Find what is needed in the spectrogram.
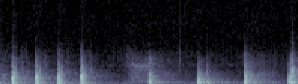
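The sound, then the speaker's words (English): Someone raps on a door, a quick run of four knocks followed by four slower, evenly spaced ones, loud with nothing else in the background. “If that idiot knocks on this door again, so help me, I'll open the door and tear him to pieces.”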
